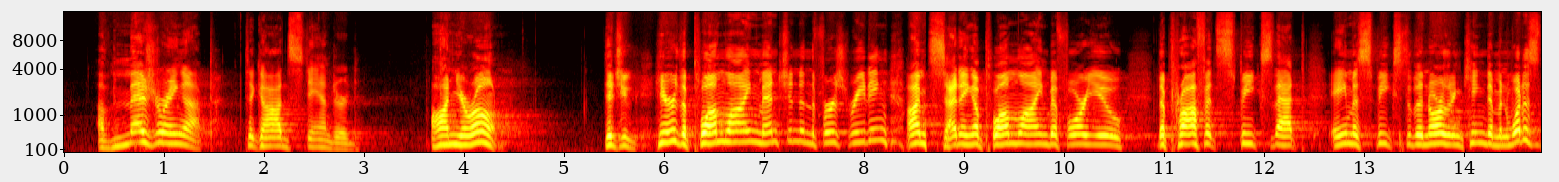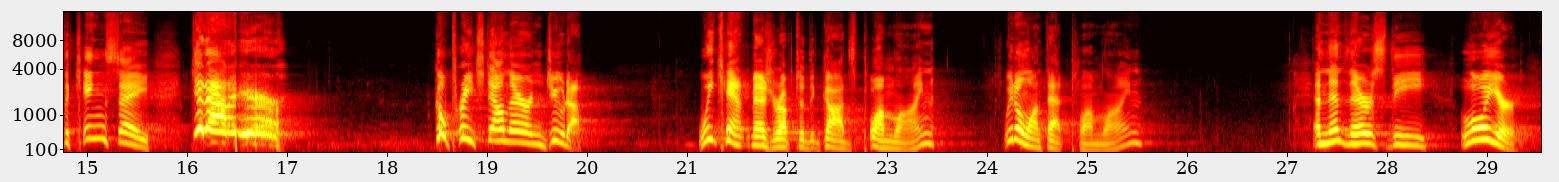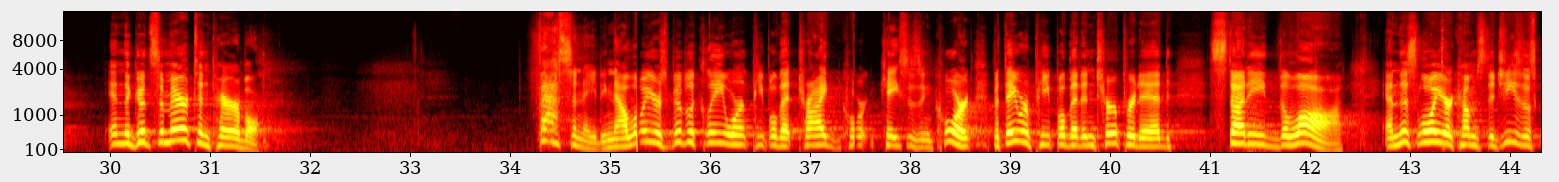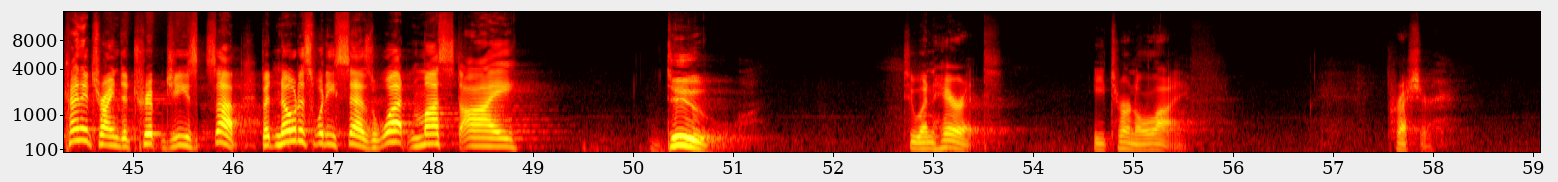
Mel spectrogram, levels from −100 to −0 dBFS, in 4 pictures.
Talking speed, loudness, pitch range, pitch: 130 wpm, -23 LUFS, 170-235 Hz, 205 Hz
